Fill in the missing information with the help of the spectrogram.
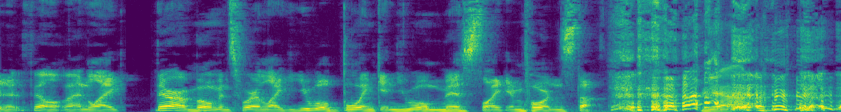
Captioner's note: laughs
